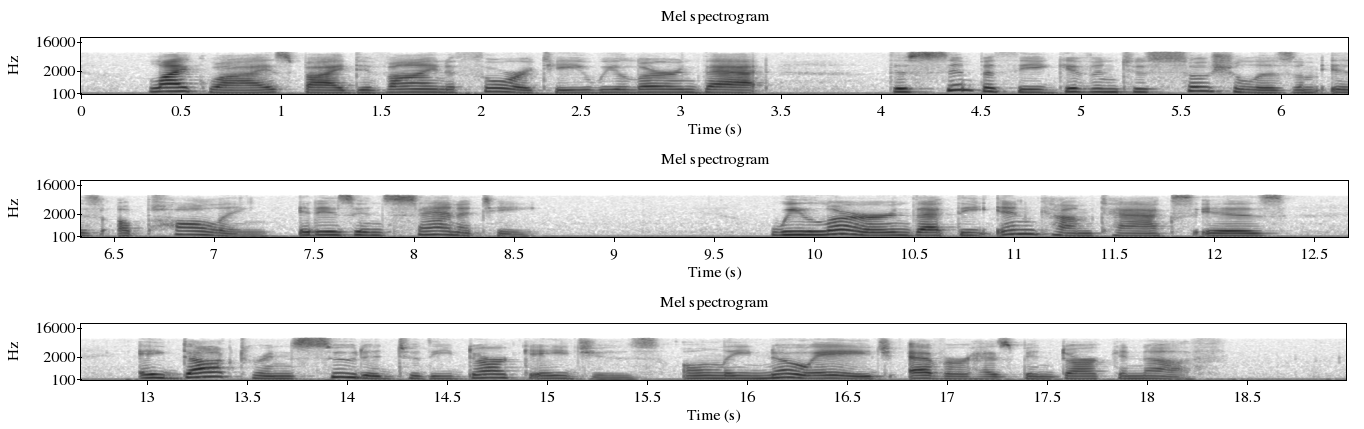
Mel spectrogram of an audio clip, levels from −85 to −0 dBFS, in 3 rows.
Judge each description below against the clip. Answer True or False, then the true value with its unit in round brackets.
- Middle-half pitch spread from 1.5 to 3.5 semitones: False (4.5 semitones)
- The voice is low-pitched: False (190 Hz)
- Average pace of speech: False (125 wpm)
